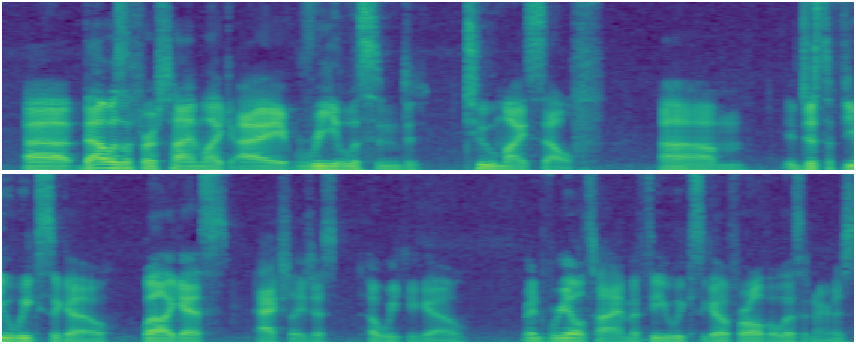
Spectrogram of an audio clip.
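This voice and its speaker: With an American accent, a man speaks at a fairly low pitch and a moderate pace, his bright, sharp tone carrying vocal fry and fairly even intonation. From Texas, Austin. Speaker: board game podcast co-host. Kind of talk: casual chat.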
